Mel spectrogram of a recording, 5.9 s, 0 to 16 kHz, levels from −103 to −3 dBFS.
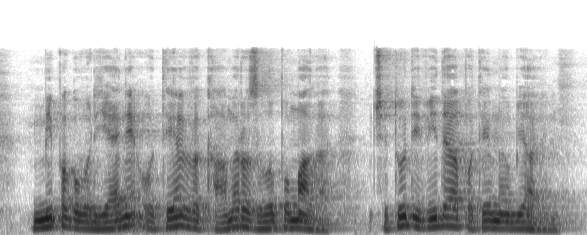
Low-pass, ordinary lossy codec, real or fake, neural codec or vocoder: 7.2 kHz; AAC, 64 kbps; real; none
